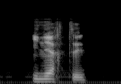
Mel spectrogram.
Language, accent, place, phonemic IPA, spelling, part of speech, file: French, France, Lyon, /i.nɛʁ.te/, inerter, verb, LL-Q150 (fra)-inerter.wav
- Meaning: 1. to replace a dangerous gas with a safe one 2. to make inert or safe (especially radioactive waste)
